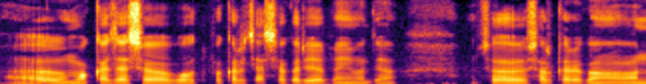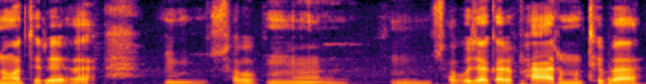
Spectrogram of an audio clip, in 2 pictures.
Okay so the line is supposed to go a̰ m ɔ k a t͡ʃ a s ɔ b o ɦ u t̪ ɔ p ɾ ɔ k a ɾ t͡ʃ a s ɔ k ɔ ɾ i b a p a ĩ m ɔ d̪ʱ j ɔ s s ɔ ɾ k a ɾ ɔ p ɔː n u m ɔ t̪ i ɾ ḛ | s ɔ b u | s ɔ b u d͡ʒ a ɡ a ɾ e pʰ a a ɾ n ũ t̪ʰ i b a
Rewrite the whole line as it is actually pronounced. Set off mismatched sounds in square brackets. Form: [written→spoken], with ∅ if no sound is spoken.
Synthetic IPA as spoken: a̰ m ɔ k a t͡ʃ a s ɔ b [o→ɔ] ɦ u t̪ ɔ p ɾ ɔ k a ɾ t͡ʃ a s ɔ k ɔ ɾ i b a p a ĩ m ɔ d̪ʱ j ɔ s s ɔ ɾ k a ɾ ɔ [p→k] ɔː n u m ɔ t̪ i ɾ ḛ | s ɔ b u | s ɔ b u d͡ʒ a ɡ a ɾ e pʰ a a ɾ [n→m] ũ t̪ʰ i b a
